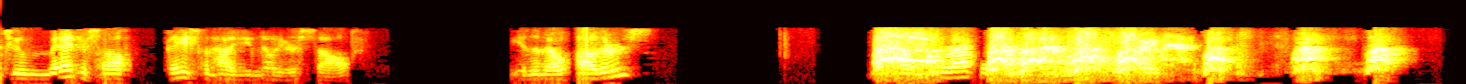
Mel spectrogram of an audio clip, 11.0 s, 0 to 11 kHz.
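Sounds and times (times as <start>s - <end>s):
speech: 0.1s - 2.8s, 3.8s - 4.9s, 6.5s - 9.9s
dog yelping barks: 6.5s - 10.6s.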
